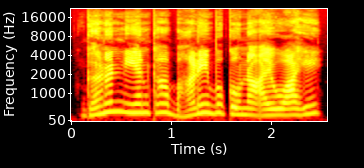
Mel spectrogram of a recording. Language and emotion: Sindhi, neutral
